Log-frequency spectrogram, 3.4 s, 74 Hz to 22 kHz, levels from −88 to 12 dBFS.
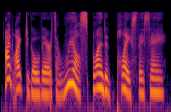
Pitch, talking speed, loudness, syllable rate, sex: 220 Hz, 210 wpm, -18 LUFS, 4.8 syllables/s, female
